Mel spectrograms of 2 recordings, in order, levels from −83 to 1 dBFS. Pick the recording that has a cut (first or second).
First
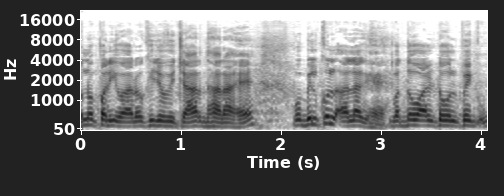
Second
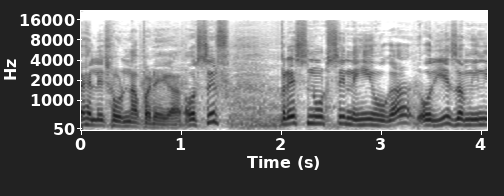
first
